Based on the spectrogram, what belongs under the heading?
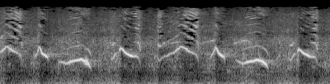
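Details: Bulbul song played to draw a response from other birds: clear whistled phrases, each a rising-then-falling slur, alternating with longer drawn-out downward whistles, repeated in a steady loose rhythm.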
